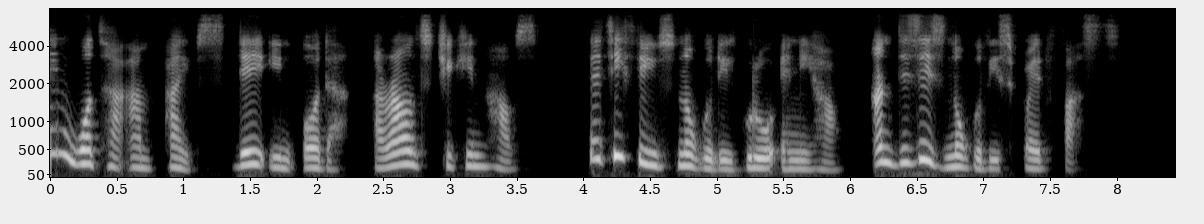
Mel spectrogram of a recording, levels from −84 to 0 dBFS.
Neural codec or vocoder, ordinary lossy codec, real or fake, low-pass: codec, 16 kHz, about 1 kbps, DyCAST, with the encoder's durations; none; fake; 7.2 kHz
